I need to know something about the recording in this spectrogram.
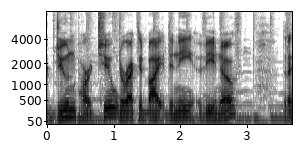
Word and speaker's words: Denis Villeneuve: non-spoiler discussion for Dune part two directed by Deni V did I say it wrong no you didn't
